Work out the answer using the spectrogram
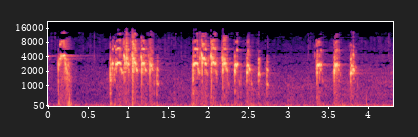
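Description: A bald eagle gives high, thin chattering calls: one sharp note, then three quick bursts of piping notes that step down in pitch, with a quiet background.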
